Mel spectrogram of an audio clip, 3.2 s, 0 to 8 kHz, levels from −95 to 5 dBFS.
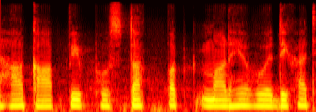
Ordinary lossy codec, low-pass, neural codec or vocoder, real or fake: none; 7.2 kHz; codec, 16 kHz, 0.5 kbps, X-Codec, HuBERT features, trained on LibriSpeech; fake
